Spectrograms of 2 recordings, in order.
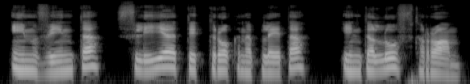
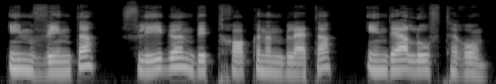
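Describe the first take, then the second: First: It is said in a Hunsrik accent. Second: It is said in a Standard German accent.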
